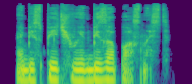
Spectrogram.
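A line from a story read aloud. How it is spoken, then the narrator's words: Grumbling mutter. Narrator (Russian): буркнул принц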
